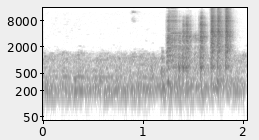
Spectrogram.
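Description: Makeup items being handled at a desk: a short run of quick clicks and scrapes a little past halfway, over a steady low background hum.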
